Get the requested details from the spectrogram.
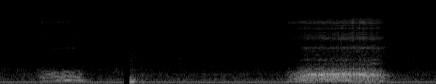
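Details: Adult man (husband) snoring: a short soft snore, then a longer, louder rattling snore on the next breath, over steady room hum; ordinary snoring.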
